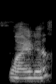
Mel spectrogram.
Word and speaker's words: Linus: And your brother's name is it pronounced Linus? Linus.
